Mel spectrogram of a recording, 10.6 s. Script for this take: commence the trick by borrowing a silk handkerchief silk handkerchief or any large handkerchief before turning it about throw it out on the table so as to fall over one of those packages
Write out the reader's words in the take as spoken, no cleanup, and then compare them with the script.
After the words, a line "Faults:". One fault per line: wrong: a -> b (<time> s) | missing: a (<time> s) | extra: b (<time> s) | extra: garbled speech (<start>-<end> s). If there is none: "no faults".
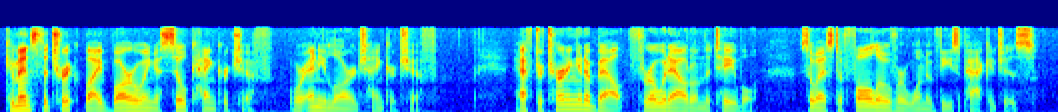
commence the trick by borrowing a silk handkerchief or any large handkerchief after turning it about throw it out on the table so as to fall over one of these packages
Faults:
missing: silk handkerchief (2.7 s)
wrong: before -> after (5.2 s)
wrong: those -> these (9.4 s)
